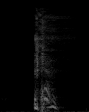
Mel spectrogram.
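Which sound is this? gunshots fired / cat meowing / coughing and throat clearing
coughing and throat clearing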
